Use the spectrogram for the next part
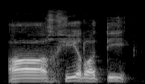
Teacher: آخرتی کھڑا زبر ہے تو الف مدہ کے برابر کھینچیں گے اور را کو پر پڑھیں گے آخرتی. اکبر، اکبر.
